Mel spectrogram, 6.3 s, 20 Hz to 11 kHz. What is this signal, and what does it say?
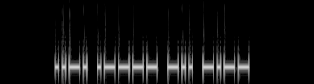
Morse code, heard as a keyed tone, about 17 wpm, 700 Hz. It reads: F1DY
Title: DXCC-100 Call Signs - 4 Characters - 17wpm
